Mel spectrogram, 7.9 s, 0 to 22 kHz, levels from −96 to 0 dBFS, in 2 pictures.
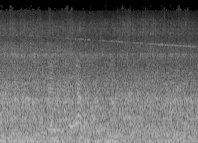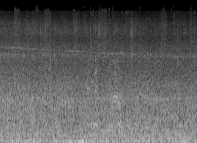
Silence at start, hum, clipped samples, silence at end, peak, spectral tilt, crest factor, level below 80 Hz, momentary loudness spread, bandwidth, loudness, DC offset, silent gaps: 0 s; none; under 0.1%; 0 s; -12 dBFS; -5 dB/octave; 16 dB; -34 dBFS; 5 LU; 17.5 kHz; -29 LUFS; under 0.1%; none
